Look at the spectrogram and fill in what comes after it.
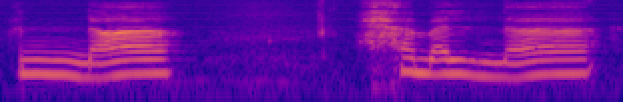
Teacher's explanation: نا کو ایک الف کے جتنا لمبا کریں گے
